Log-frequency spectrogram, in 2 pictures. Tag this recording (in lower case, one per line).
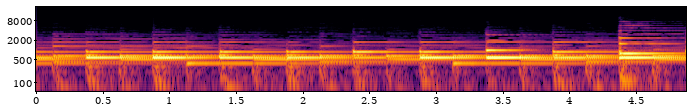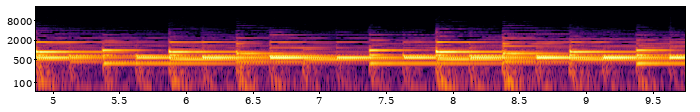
music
